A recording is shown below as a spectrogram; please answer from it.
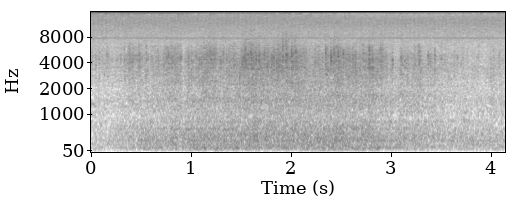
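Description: Longwall coal shearer running and cutting at the coal face: a steady mechanical noise that swells in the middle and eases off toward the end.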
